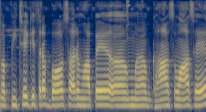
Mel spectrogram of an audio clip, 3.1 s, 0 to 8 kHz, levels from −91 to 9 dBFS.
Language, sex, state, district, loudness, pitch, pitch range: Hindi, female, Bihar, Katihar, -14 LUFS, 185 Hz, 180-195 Hz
